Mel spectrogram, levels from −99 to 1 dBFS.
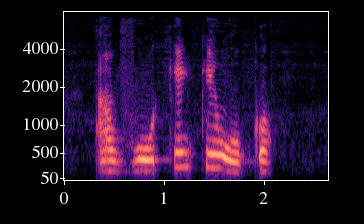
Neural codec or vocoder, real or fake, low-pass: codec, 24 kHz, 3 kbps, HILCodec; fake; 7.2 kHz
